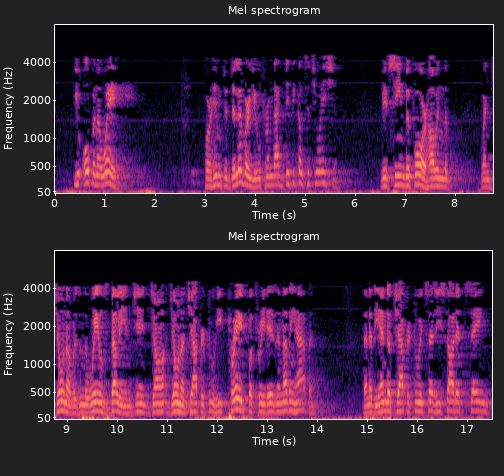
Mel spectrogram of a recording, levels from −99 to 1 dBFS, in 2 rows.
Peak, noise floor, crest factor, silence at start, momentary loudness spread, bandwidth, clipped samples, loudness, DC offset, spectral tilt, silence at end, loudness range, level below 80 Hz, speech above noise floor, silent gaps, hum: -8 dBFS; -50 dBFS; 18 dB; 0 s; 12 LU; 4.8 kHz; under 0.1%; -26 LUFS; under 0.1%; -10.5 dB/octave; 0 s; 5 LU; -40 dBFS; 24 dB; none; none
